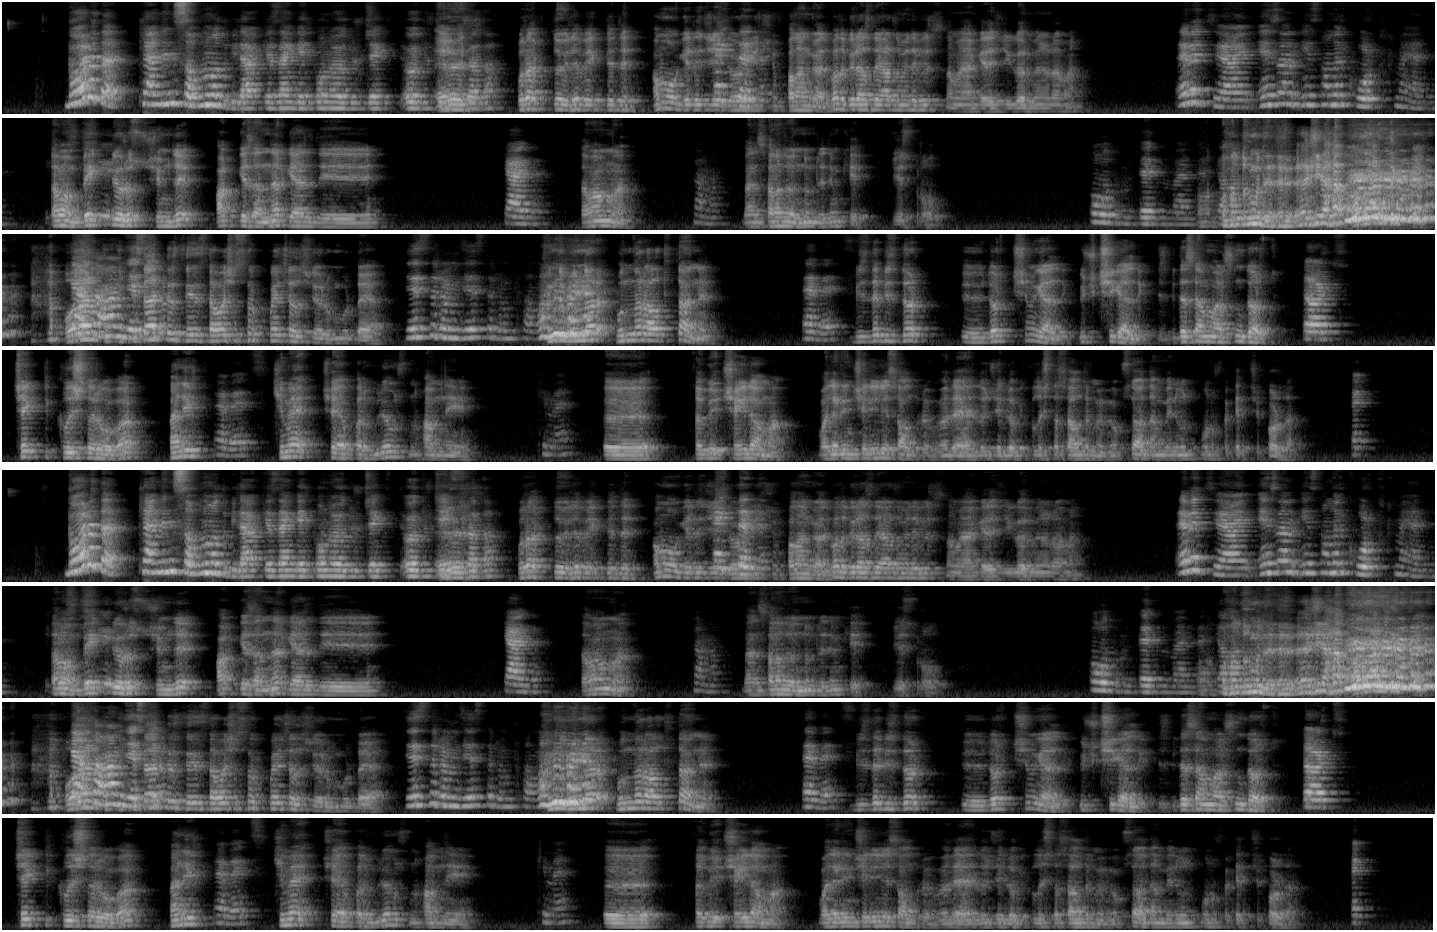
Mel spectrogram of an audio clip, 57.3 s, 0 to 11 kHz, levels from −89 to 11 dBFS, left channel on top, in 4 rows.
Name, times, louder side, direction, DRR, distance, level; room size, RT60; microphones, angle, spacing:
voice 1, 0.6-1.1 1.4-4.7 7.1-7.6 11.7-14.2 15.3-15.4 19.4-19.6 21.2-21.4 25.2-26.2 26.5-26.7 27.7-28.6 29.3-30.3 32.7-34.6 36.7-36.9 41.7-41.9 45.1-45.4 48.4-48.6, right 2 dB, 40° right, -7 dB, 1.5 m, -23 dB
voice 2, 4.3-4.7 5.2-7.6 7.9-10.7 14.8-16.2 16.5-18.0 20.1-20.6 21.7-22.9 23.2-23.6 26.3-28.5 29.1-29.8 30.1-32.4 34.1-35.7 37.2-37.8 38.3-41.3 43.1-43.3 43.6-44.3 44.7-44.9 45.7-47.6 49.0-49.5 49.9-50.8 51.2-55.1 55.7-55.9, left 2 dB, 60° left, 3 dB, 1.0 m, -28 dB
6.6 x 2.7 x 2.6 m, 0.35 s
head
